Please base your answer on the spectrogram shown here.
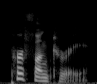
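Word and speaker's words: perfunctory: Our next academic professional adjective is perunctery. P E R F U N C T O R Y. Per F2. Four syllables. Stress on the second.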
